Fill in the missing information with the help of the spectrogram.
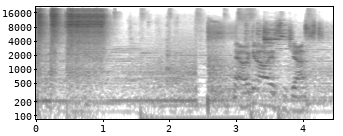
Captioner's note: welder buzzing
